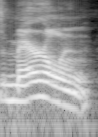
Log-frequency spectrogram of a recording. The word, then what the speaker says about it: Marilyn: And I pronounced her name wrong. It's Marilyn.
